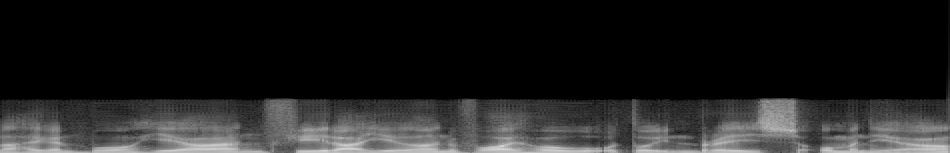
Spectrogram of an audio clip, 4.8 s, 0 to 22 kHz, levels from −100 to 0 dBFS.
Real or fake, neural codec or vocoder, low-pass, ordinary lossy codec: fake; codec, 16 kHz, 0.7 kbps, FocalCodec; none; none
